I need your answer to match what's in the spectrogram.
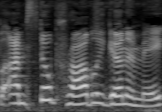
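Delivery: ordinary delivery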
